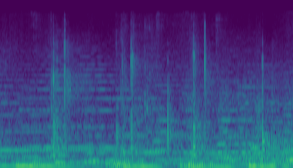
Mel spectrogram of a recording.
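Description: Footsteps, hard shoes clicking on a hard floor at about three steps a second, over background music with a low held tone.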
